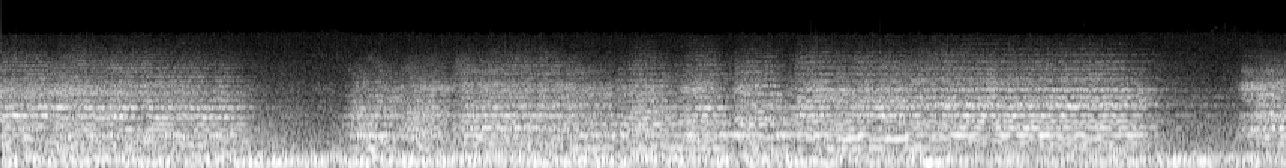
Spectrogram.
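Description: Marching band of brass and drums playing long held chords, with a short break between phrases about two seconds in.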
